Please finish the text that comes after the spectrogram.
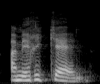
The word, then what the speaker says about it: américaine: If you are a woman, je suis américaine, américaine. Américaine. Flatten your tongue on the N and close it, N. Here, try this. Say egg, and then N. Américaine.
